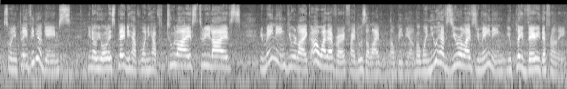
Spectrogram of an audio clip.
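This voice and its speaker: As a guest on a podcast interview, a startup co-founder from Romania, a woman in her thirties, describes her work in a matter-of-fact way. She speaks briskly and expressively at a medium pitch while street noise fills the background.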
